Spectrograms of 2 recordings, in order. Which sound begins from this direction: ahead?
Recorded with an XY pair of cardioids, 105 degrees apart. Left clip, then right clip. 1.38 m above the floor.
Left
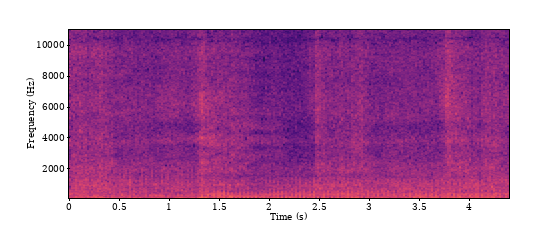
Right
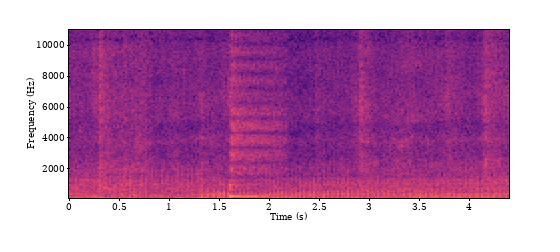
A motorcycle, at 0.0 s.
